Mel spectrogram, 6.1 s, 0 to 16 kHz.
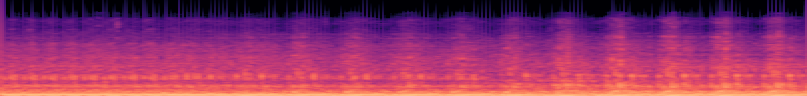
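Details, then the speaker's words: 24-valve diesel pickup after P-pump swap, in gear: deep, heavy idle with uneven loping pulse about two or three beats a second, a lope it never had before the swap. Lopey diesel idle. "It is crazy how much that Ppump has changed the sound of this thing. When you put it in gear, it just lopes. It sounds awesome."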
